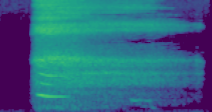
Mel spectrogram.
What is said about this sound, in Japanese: まずは深呼吸から始めるわよ。吸って吸って吸って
